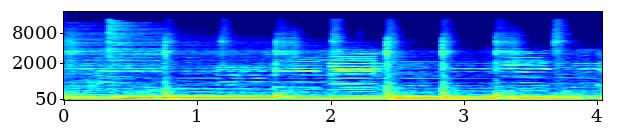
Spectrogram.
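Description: Live rock band playing electric guitars, bass guitar and a Ludwig drum kit: a sustained low bass line under guitar chords, with regular drum and cymbal hits.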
